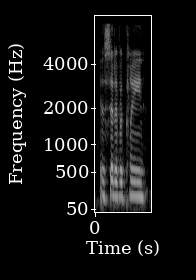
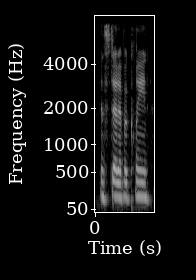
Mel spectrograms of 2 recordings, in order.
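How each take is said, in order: The two takes are said the same way.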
